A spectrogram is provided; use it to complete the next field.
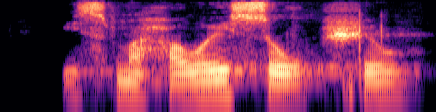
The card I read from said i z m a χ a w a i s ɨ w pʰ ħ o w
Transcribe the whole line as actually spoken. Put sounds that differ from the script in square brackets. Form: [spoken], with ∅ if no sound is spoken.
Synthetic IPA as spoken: i [s] m a [ħ] a w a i s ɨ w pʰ [ʃ] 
